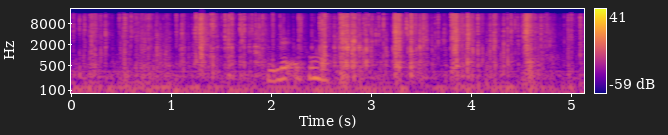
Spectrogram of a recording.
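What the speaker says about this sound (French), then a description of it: "désolée pour le bruit de plastique." Plastic packaging crinkles and crackles in bursts throughout, close to the microphone, while someone talks over the rustling.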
